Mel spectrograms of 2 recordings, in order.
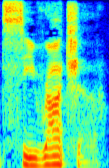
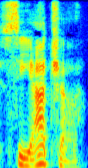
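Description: First: The R sounds in the name are pronounced. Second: The R sounds in the name are dropped. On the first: "It's more correct to call it Sriracha" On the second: "they don't say the R, and it comes out sounding more like Siacha"

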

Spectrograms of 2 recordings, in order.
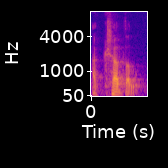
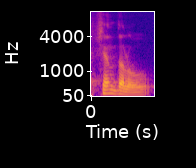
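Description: First: The word has no n sound before t. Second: The word has an n sound before t. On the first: The speaker calls it right. "అక్కడ అక్షతలు" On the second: The speaker calls it wrong. "అక్షంతలు మాట పొరపాటు"

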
